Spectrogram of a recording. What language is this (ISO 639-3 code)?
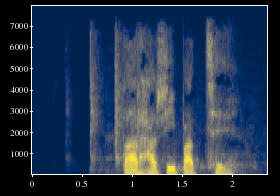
ben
